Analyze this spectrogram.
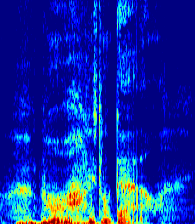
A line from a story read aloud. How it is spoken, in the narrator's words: he murmured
